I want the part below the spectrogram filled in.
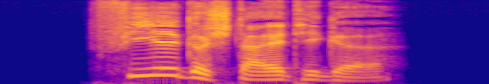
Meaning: inflection of vielgestaltig: 1. strong/mixed nominative/accusative feminine singular 2. strong nominative/accusative plural 3. weak nominative all-gender singular
- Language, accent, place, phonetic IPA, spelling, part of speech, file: German, Germany, Berlin, [ˈfiːlɡəˌʃtaltɪɡə], vielgestaltige, adjective, De-vielgestaltige.ogg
